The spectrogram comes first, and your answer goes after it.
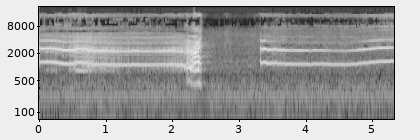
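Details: A dog making funny noises: long high whining tones held steady, a brief warbling squeak breaking off, a short pause, then another sustained high whine continuing to the end.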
